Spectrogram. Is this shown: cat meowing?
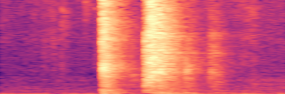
no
